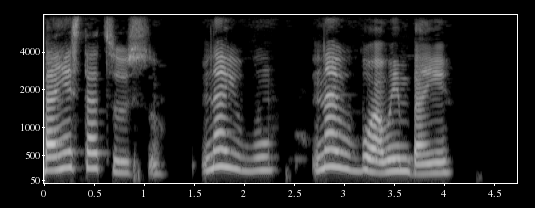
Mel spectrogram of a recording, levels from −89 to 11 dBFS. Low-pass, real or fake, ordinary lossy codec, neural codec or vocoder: none; real; none; none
